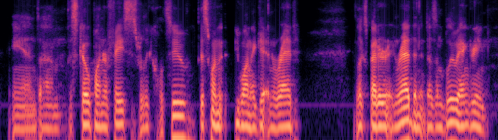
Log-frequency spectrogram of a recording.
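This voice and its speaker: Mumbling at a moderate pace, a man with a very deep, low pitch keeps his intonation fairly even on a very clean recording with a silent background. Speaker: trading card collector livestreamer. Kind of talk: casual livestream talk.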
